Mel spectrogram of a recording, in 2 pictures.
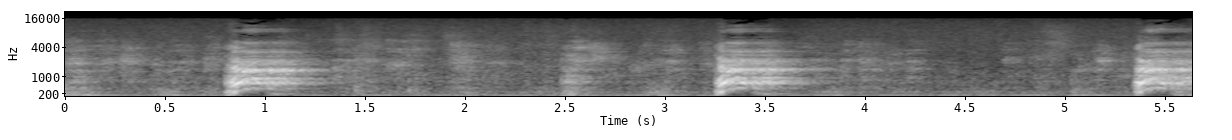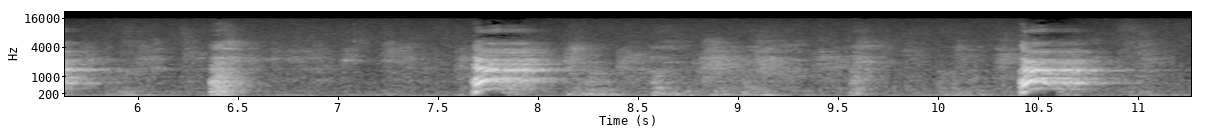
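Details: Japanese Spitz Nana happily eggs on the playful young dogs Ruru and Milmel. Six bright, punchy barks recur roughly every one to two and a half seconds, over faint rustling and a steady low hum.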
